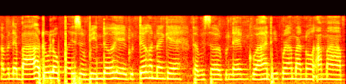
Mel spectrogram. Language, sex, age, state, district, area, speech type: Assamese, female, 18-30, Assam, Lakhimpur, rural, spontaneous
